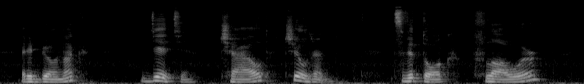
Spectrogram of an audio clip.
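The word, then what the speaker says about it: ребёнок: It got yo, and if we got yo inside the word, the emphasis falls always on yo. Ребенок, дети.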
